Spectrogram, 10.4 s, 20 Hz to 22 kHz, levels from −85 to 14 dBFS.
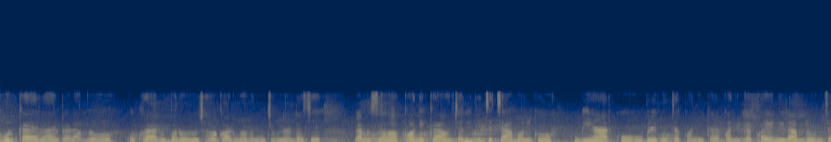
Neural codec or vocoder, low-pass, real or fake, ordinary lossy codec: none; none; real; none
